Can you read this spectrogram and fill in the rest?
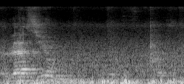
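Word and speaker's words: résumé: Next word है रेज्यूम। तो एक वर्ड है RESUME, और एक साइड सेम स्पेलिंग रहेगी, एक साइड तो हम लोग इसको वहां पे खत्म कर रहे हैं रेज्यूम, और एक साइड हम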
